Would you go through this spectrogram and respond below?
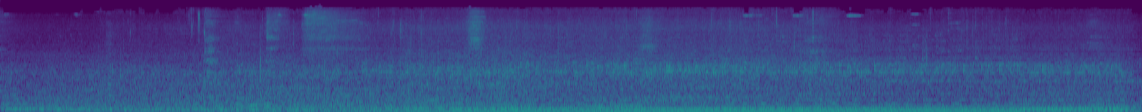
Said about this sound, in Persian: چرا ماشین رو خاموش کردی؟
